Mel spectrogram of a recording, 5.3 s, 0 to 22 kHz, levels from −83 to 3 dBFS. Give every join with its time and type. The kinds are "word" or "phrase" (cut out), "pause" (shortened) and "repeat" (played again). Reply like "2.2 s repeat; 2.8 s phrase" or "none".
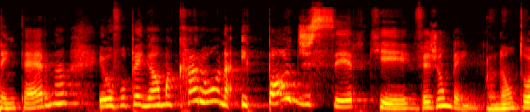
none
